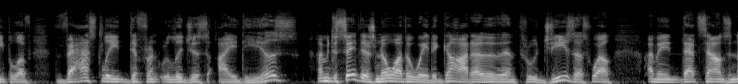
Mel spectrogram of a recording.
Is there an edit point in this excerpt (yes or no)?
yes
